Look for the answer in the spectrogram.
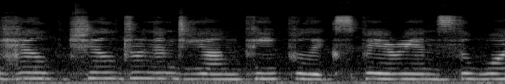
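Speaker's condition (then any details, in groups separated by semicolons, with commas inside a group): Cerebral palsy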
